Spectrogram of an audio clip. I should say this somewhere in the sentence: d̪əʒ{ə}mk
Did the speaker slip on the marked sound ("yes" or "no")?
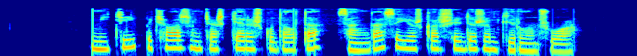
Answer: no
